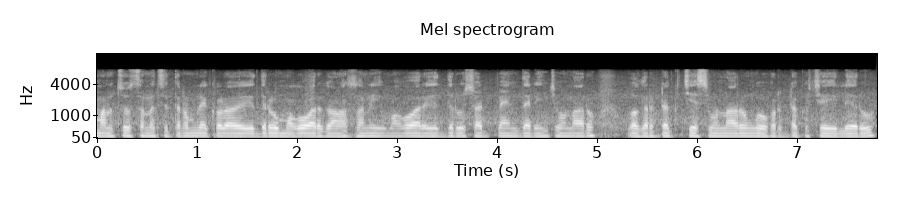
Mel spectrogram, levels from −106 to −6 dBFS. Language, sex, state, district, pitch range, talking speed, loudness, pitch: Telugu, male, Andhra Pradesh, Anantapur, 110-115 Hz, 155 wpm, -17 LUFS, 115 Hz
